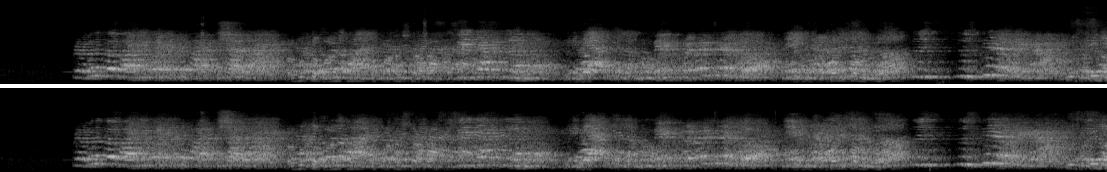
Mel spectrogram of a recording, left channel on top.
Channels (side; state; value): both; normal; correlation 0.50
